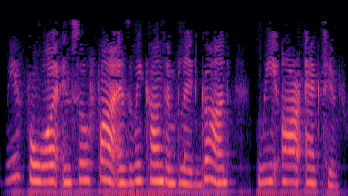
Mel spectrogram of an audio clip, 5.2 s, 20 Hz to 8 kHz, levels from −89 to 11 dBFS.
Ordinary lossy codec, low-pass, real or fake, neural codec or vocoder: MP3, 24 kbps; 7.2 kHz; real; none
